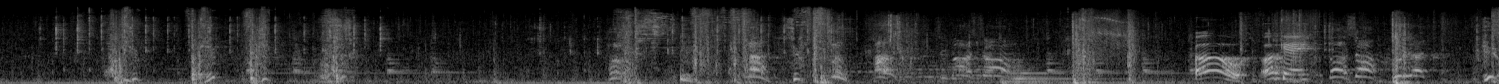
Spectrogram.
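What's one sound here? Swords clash and clang in quick bursts.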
